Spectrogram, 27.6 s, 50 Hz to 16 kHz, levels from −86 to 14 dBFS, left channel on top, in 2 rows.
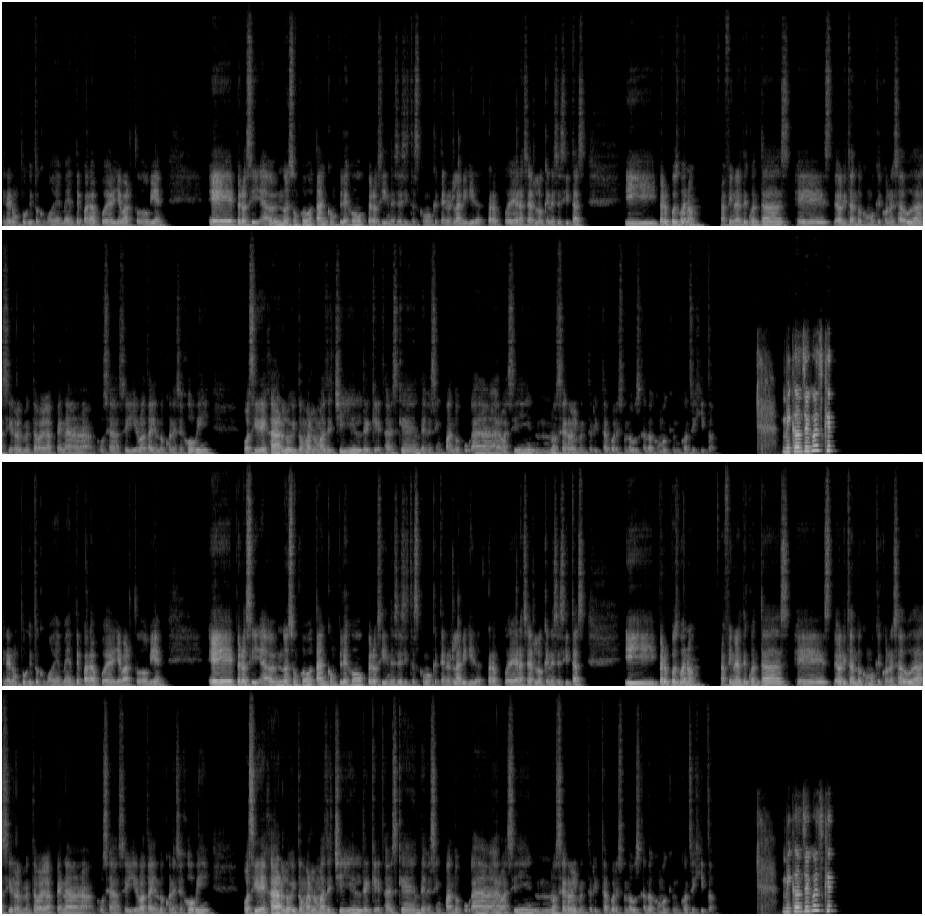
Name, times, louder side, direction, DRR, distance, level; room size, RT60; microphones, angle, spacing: voice 1, 0.0-2.4 3.1-10.5 10.8-16.9 17.4-24.3, right 2 dB, 45° right, 1.3 m, -33 dB
voice 2, 25.1-26.2, left 3 dB, 15° left, 0.3 m, -26 dB
3.1 x 3.1 x 2.9 m
head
